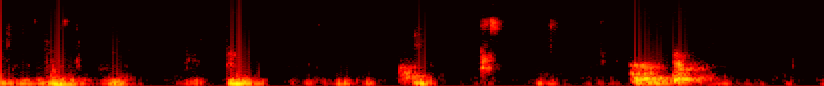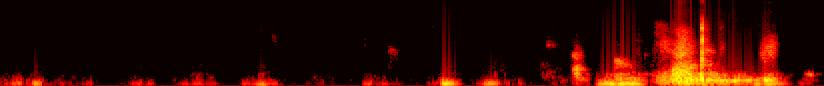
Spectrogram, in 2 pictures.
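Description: Muffled, irregular bumps and brief indistinct room noises picked up over a video call, cut off into dead silence between them, with a louder jumble of sound near the end.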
